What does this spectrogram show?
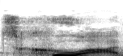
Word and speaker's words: Rua: So Antonio Rodrigo Nogueira, and that's why it's like it's Hua, not Rua.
